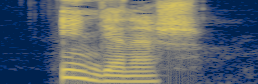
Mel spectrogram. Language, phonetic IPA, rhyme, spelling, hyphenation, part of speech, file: Hungarian, [ˈiɲɟɛnɛʃ], -ɛʃ, ingyenes, in‧gye‧nes, adjective, Hu-ingyenes.ogg
- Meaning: free (obtainable without payment)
